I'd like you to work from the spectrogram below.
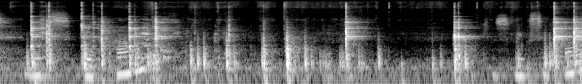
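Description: A spoon clinks and scrapes against a bowl while batter is mixed by hand, a quick irregular run of close knocks and stirs, with a faint voice briefly in the background.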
